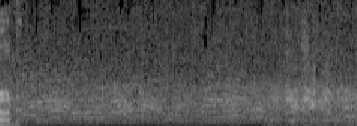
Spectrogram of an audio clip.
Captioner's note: crowd chanting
